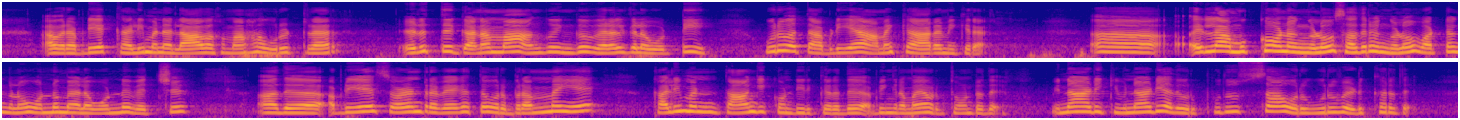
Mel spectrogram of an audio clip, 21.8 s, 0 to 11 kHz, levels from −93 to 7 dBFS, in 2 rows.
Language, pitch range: Tamil, 225-280 Hz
